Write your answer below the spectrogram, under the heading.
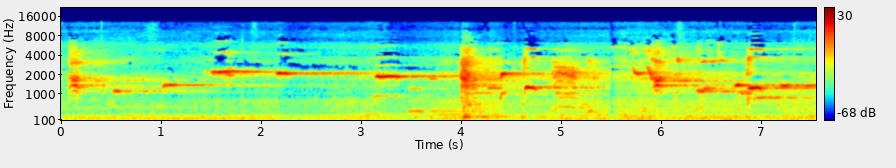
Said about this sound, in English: a little track now which will give you an idea of what the tui sounds like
